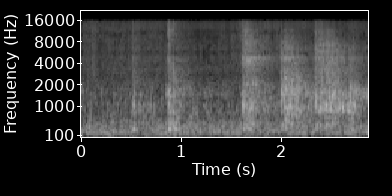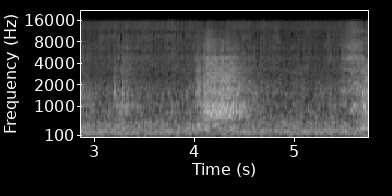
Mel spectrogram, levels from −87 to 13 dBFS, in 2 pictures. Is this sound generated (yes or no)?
yes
